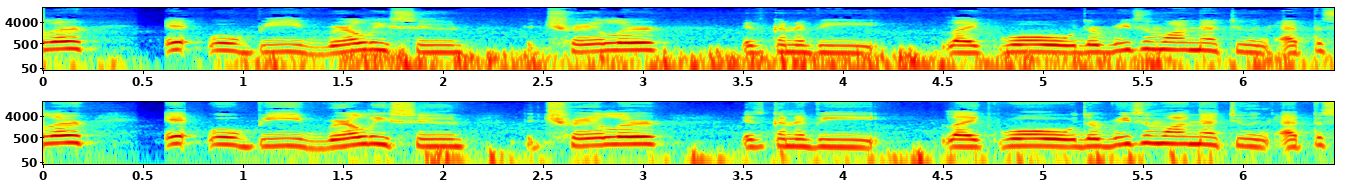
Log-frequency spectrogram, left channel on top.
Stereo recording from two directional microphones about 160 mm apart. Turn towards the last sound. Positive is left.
turn(degrees=-15)  # may be behind; listen again after turning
